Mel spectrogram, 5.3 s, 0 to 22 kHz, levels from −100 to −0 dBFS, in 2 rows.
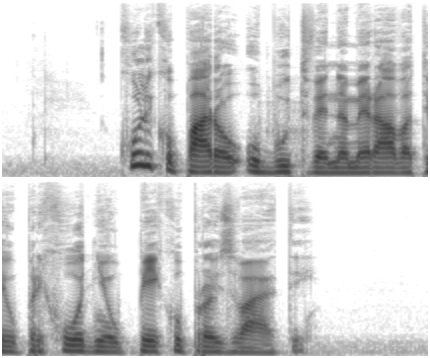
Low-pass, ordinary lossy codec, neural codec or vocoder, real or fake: none; none; none; real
